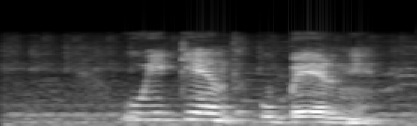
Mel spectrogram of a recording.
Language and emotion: Russian, positive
